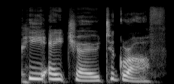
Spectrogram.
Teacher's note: if you say photograph, you stress the first syllable, pho to graph.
